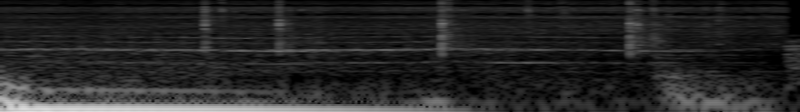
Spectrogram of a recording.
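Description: Lego Technic bucket wheel excavator's electric motor and plastic gearing running with a steady whine, with a low rumble that fades over the first two seconds. Four or five sharp clicks as plastic balls drop from the conveyor into a plastic bin.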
